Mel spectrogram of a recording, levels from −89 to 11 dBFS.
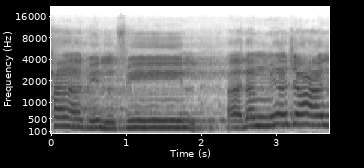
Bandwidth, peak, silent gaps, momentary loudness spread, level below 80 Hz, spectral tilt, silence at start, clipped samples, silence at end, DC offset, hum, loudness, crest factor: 11 kHz; 0 dBFS; none; 6 LU; -60 dBFS; -4.5 dB/octave; 0 s; under 0.1%; 0 s; 0.2%; none; -11 LUFS; 10 dB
